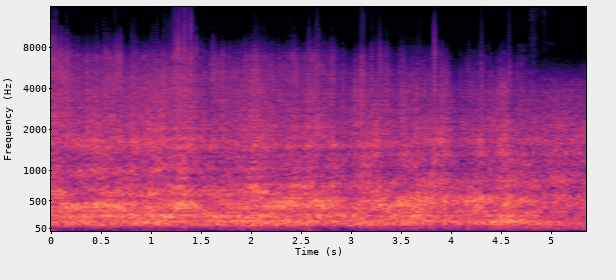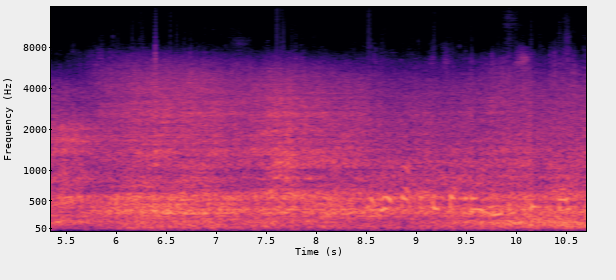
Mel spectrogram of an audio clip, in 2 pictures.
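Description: A Finnish F/A-18C Hornet fighter jet pulls into a Cobra manoeuvre at an airshow, its engines producing a loud, continuous broadband roar that swells and holds steady, with a voice talking over it.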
